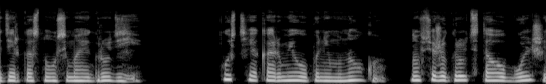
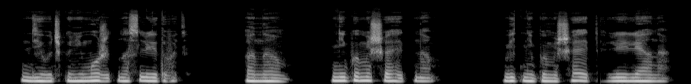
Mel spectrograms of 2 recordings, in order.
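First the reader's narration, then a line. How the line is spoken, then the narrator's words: Muffled voice, king. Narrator (Russian): Король глухо сказал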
